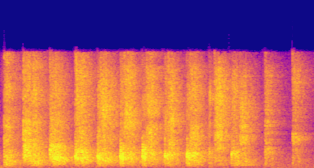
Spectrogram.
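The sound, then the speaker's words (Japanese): Steady, rhythmic hand clapping at a church gathering before a seminar, about a dozen sharp, bright claps at an even pace over a few seconds, moderately loud, with no voices. “じゃあ拍手を。”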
